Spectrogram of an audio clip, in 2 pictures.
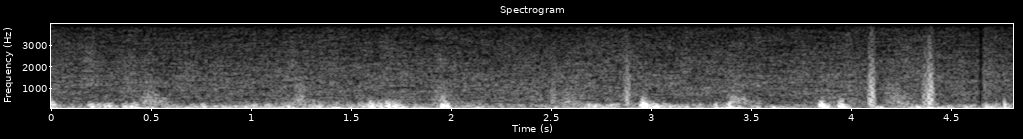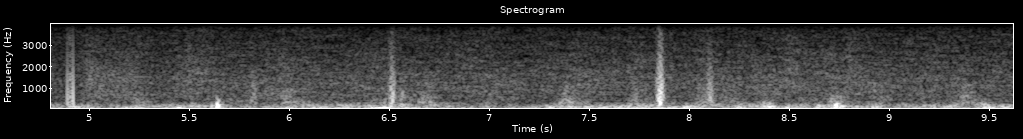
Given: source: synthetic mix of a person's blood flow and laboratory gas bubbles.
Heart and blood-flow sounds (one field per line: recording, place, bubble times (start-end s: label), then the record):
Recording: Doppler ultrasound of blood flow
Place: subclavian vein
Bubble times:
0.00-0.02 s: bubbles
From the record:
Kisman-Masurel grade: 112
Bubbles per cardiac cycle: 1 to 2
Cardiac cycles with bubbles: 1 to 10%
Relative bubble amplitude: moderate (0.250 to 0.450)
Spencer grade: 1 (occasional bubble signal discernible with the cardiac motion signal, with majority of cardiac periods free of bubbles)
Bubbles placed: anywhere in the cardiac cycle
